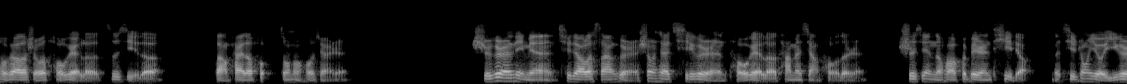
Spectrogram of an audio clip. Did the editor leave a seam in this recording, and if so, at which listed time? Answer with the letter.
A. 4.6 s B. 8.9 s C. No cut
B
